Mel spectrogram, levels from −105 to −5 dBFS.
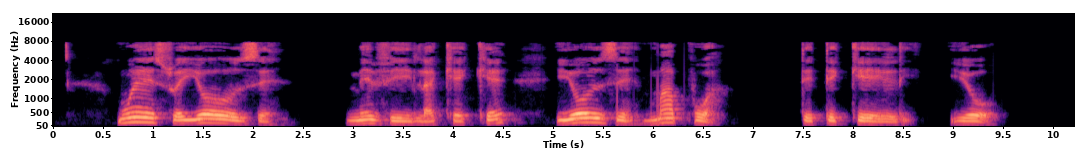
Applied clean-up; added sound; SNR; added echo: neural mask model Resemble Enhance denoiser.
